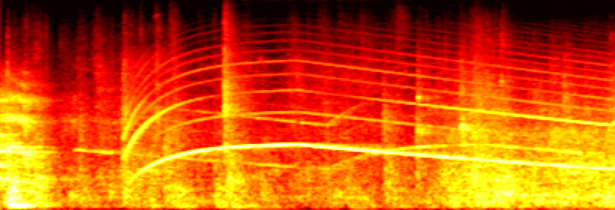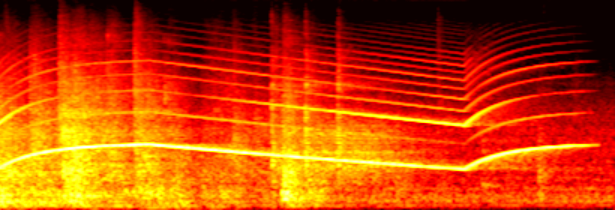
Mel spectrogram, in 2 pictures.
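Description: Emergency-vehicle siren wailing: each cycle the pitch sweeps quickly up and then falls slowly, three times over the stretch.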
